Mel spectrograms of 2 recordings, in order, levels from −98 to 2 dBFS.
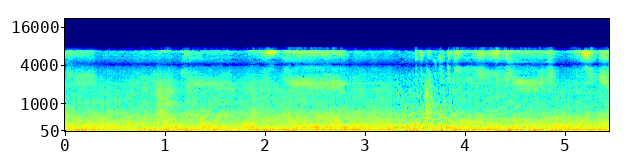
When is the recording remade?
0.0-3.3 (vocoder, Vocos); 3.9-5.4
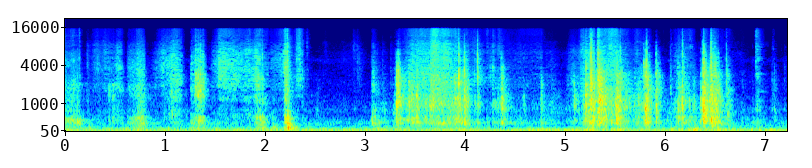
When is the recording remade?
0.0-1.0 (codec, SNAC); 2.7-5.3

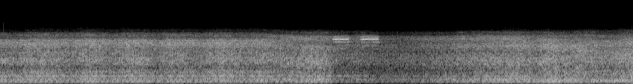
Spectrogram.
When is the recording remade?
1.9-5.7 (vocoder, BigVGAN v2)

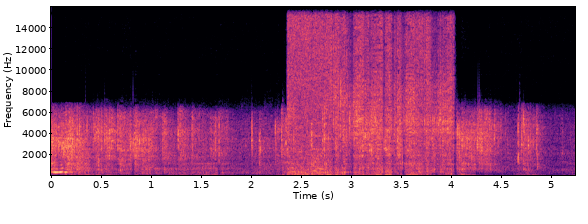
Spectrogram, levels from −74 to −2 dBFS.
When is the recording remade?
0.4-2.3 (codec, SNAC); 3.0-4.5

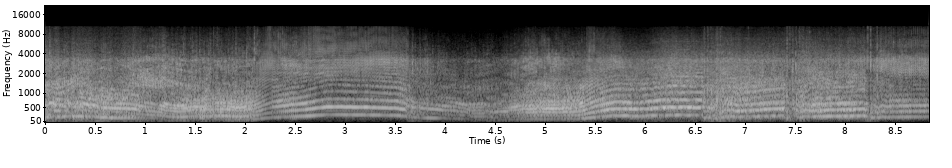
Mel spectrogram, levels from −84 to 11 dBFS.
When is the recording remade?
4.6-7.2 (vocoder, Vocos)

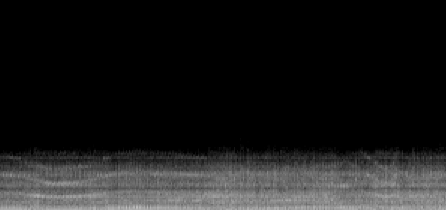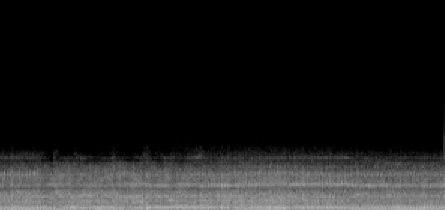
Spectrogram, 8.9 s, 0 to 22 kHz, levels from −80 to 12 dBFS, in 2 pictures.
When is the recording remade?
4.9-6.5 (codec, HILCodec)

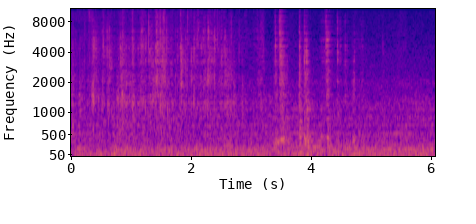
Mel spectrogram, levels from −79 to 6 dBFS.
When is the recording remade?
0.0-3.7 (vocoder, Vocos); 4.2-4.8

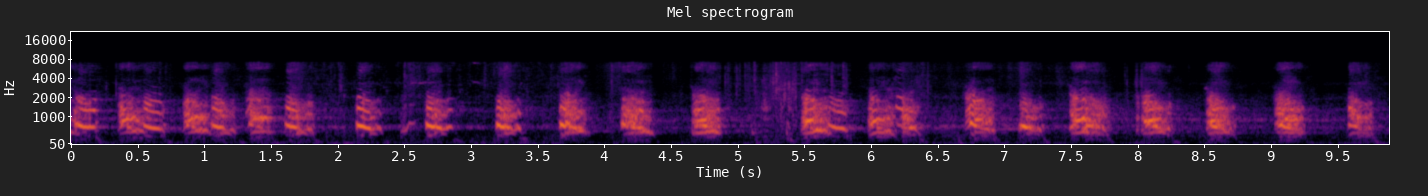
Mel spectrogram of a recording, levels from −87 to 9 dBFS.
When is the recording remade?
0.0-1.8 (autoencoder, DAC-VAE); 3.6-5.4; 5.9-9.9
